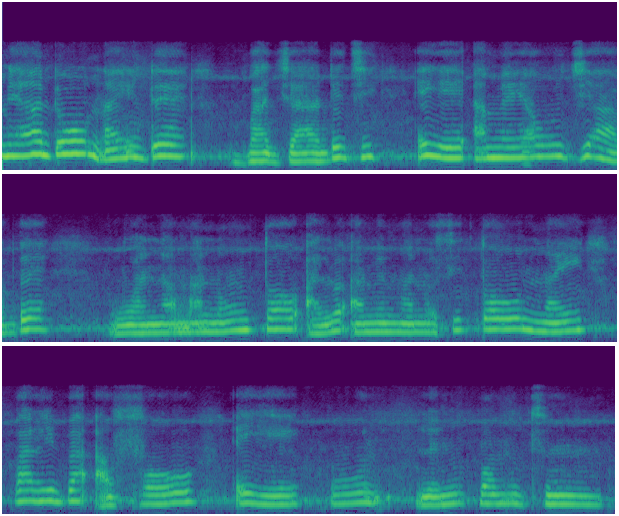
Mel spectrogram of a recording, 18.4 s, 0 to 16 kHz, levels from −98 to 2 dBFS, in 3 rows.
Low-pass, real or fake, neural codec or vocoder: 7.2 kHz; fake; codec, 16 kHz, 4 kbps, FreqCodec, smaller model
